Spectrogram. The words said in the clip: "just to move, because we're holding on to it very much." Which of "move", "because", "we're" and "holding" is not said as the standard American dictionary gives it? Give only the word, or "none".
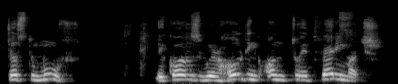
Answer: none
